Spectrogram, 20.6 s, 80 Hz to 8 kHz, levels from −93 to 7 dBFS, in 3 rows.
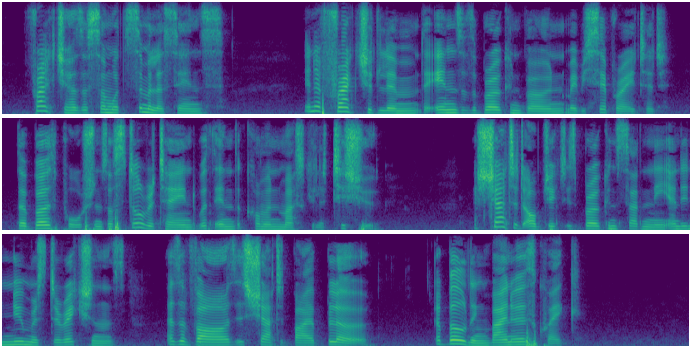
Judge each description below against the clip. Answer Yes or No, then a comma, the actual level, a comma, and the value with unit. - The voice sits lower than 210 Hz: Yes, medium, 185 Hz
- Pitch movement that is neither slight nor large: Yes, average, 3.7 semitones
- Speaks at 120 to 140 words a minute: No, average, 155 wpm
